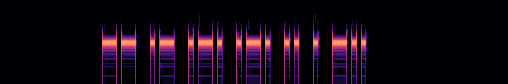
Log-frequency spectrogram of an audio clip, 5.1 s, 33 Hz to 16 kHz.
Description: Morse code, heard as a keyed tone, about 25 wpm, 700 Hz. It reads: MARRIED
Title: ED Suffix - Top 100 Words with Base Words 25wpm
